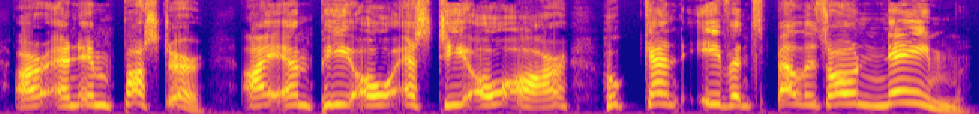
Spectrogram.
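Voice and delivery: very high, loud indignant tirade; very excited shout. A narrator's reading. Bee denounces the Humbug, excited shout. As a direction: shout and spell, worked up. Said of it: "shouted the bee very excitedly".

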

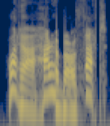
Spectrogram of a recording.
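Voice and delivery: high, loud, horrified squawk; horrified bird voice; shuddering bird. A narrator's reading. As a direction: recoil in a bird screech. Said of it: "the bird shuddered".

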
